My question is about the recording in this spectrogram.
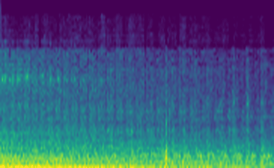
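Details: RV generator started by holding the start button after priming the fuel pump with the prime button: the small engine catches and settles into a steady low drone within a couple of seconds, no stumble, a clean start.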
